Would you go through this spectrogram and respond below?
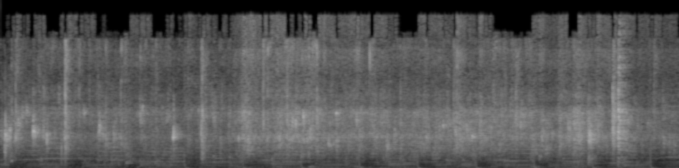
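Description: Bay leaves and dried red chillies sizzling in hot oil in a home kitchen, a steady close crackling fry with rhythmic stirring or scraping strokes throughout.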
